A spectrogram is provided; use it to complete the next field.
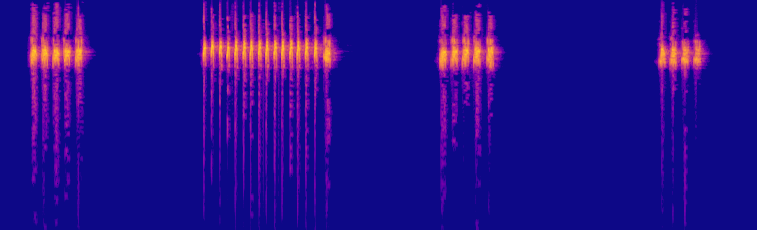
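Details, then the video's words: Blue-crowned hanging parrot in full shrill 'tembakan melengking' mode, a training recording for songbirds: four fast rattling strings of high, sharp notes, the second one long, with about fifteen notes. "Masteran tembakan melengking serindit."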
